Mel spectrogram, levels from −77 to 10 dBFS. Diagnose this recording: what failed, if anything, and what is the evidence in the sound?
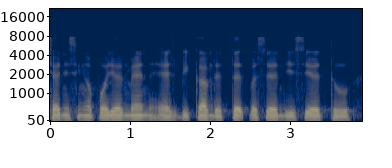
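Wi-Fi interference got in at the analogue wiring stage. From 1.54 s to 3.64 s a faint, steady ticking runs under the speech at about ten ticks per second, spaced 102.4 ms apart and sitting roughly 45 dB below the signal. A nearby Wi-Fi radio's beacon transmissions are being picked up and rectified by the analogue circuit. That fixed 102.4 ms spacing sets it apart from GSM buzz, whose 217 Hz bursts merge into a continuous drone rather than separate ticks.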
